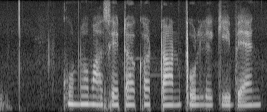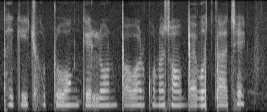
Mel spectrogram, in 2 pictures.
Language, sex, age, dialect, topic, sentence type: Bengali, female, 18-24, Rajbangshi, banking, question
